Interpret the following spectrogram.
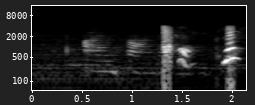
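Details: A baby's vocal sounds, then two sharp, explosive sneezes about half a second apart, with laughter-like voicing between them; the baby is sneezing, talking and laughing.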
